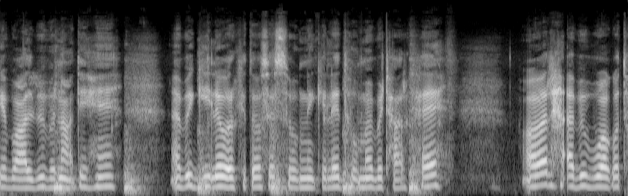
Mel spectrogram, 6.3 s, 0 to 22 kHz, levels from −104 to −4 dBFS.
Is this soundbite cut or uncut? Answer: uncut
